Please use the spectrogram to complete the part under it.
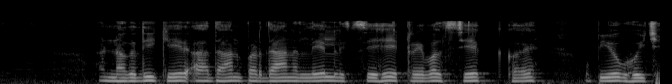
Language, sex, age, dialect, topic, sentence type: Maithili, male, 18-24, Eastern / Thethi, banking, statement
